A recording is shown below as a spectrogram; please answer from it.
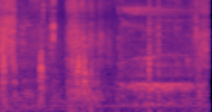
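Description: Loose sheets of paper rustling and crackling as they are handled and sorted close to a microphone, with irregular sharp crinkles and taps.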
